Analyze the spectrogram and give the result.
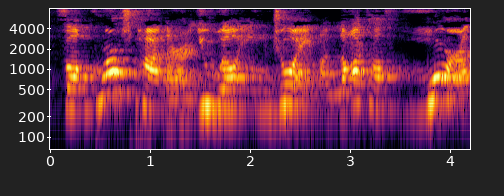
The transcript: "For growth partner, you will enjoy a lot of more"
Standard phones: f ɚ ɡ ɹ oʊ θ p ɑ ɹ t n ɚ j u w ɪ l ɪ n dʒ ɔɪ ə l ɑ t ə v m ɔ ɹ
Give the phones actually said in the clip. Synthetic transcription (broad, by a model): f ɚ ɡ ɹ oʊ s p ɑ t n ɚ j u w ɪ l ɪ n dʒ ɔɪ ə l ɑ t ə v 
